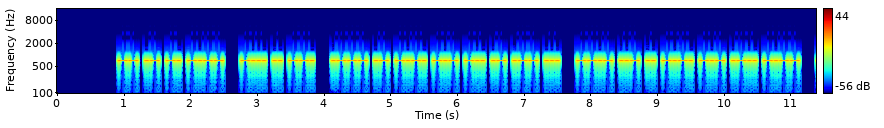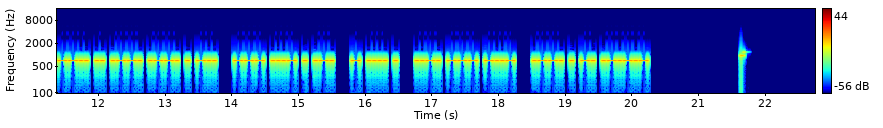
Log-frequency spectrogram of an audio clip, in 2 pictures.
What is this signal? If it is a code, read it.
Morse code, heard as a keyed tone, about 32 wpm, 700 Hz. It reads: MANY BIG JACKDAWS QUICKLY ZIPPED OVER THE FOX PEN.
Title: Pangram Challenge v2 - 30wpm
